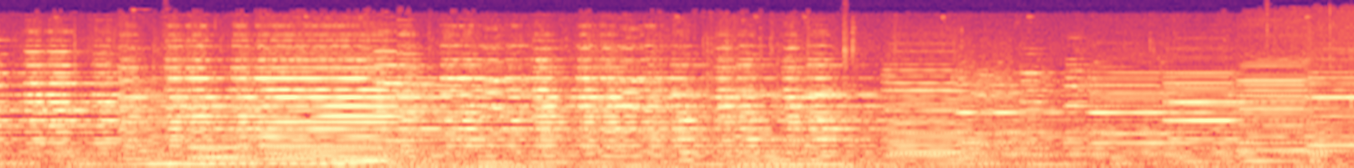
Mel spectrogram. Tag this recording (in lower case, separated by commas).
music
